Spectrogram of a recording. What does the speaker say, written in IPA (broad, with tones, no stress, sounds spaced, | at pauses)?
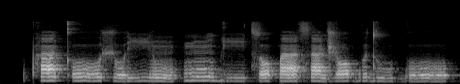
pʰ ã˦ kʼ oː˦˨ ʃ o˨ ɾ iː˦˨ ɾ ũ˨ | m ũ˦ ɡ͡b iː˨ t͡s ɔ˦˨ p ã˦ s ã˦ d͡ʒ ɔ˦ b ʊ˦ d uː˨ ɡ͡b oː˦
